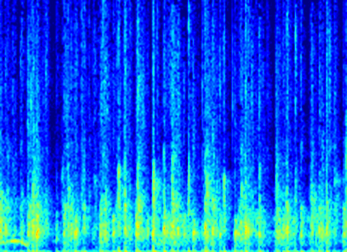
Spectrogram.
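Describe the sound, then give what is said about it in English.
A crowd under a tent breaks into sustained applause welcoming the speaker's wife to bring a word, dense overlapping claps at a steady loud level for the full stretch, with faint voices mixed in beneath the clapping. “Would you give her a hand?”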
